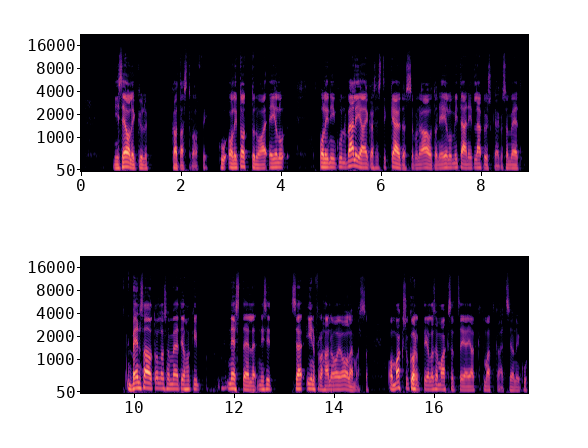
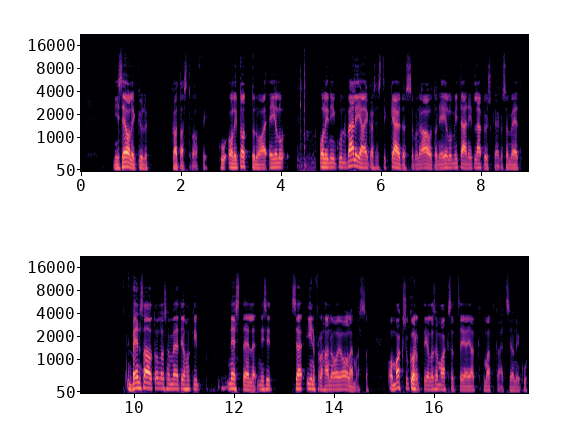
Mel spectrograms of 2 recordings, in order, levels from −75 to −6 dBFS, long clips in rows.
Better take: first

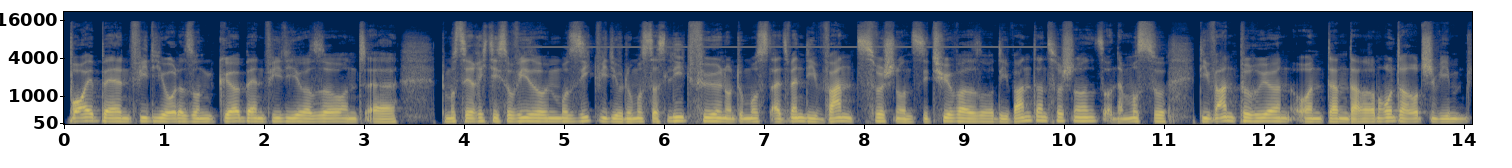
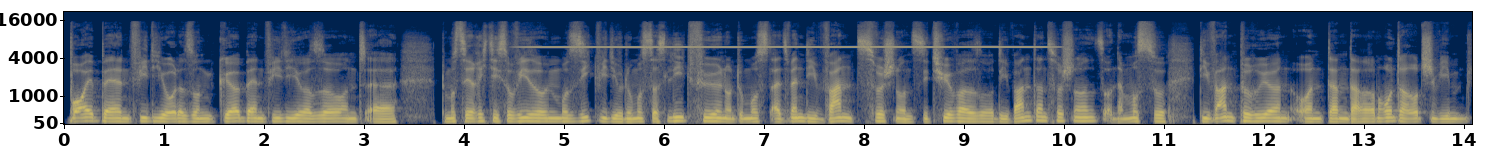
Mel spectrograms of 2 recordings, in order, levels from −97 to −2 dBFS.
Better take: first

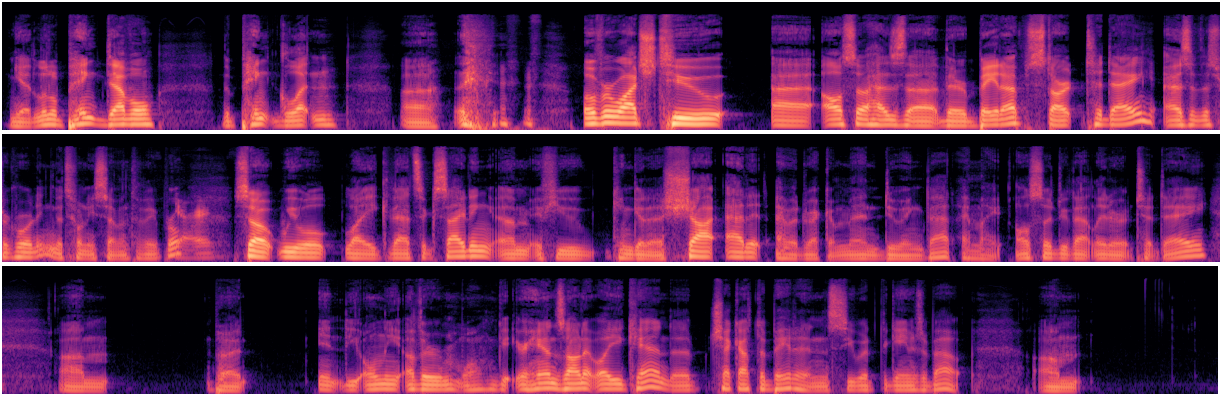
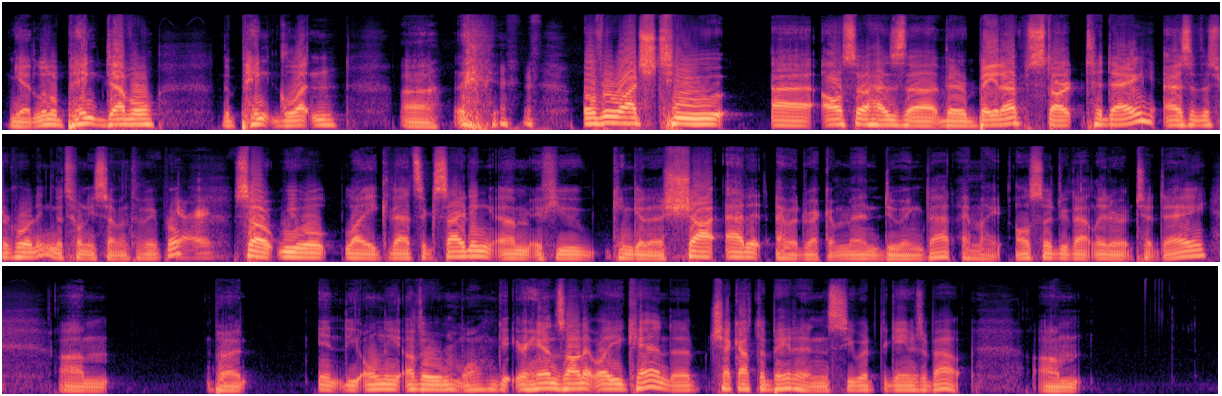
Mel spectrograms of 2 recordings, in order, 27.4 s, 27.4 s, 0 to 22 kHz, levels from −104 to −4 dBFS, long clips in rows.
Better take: first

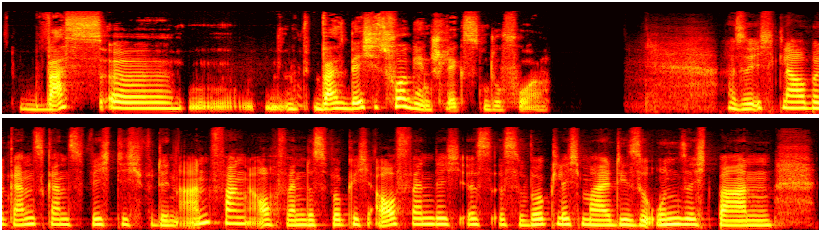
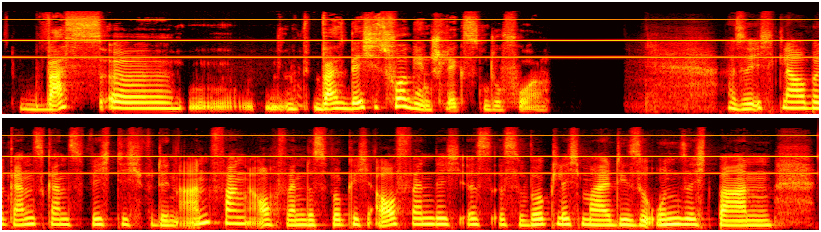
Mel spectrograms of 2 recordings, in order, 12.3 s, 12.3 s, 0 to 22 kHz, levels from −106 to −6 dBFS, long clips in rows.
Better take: first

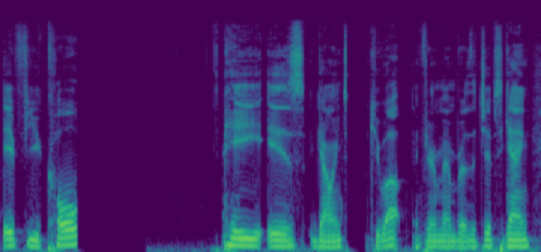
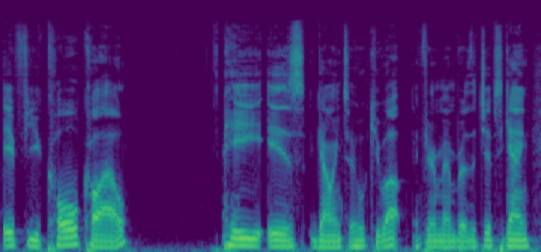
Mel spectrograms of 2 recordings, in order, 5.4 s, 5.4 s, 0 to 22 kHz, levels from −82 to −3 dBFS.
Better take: second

